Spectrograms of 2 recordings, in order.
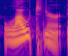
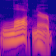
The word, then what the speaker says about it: Lautner: News on February 3rd to promote his latest partnership with Courtyard by Marriott, Taylor introduced himself by his full name, revealing the first syllable of his last name actually rhymes with out and not lot. So that would make him Mr. Taylor Lautner instead of Lautner.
